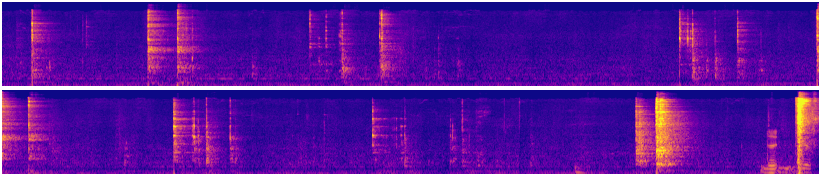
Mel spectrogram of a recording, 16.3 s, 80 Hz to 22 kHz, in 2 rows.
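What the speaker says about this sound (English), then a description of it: "Now we're going to remove the shock bolts" Metallic clanks and taps from tools while shock bolts are removed on a 2011 Harley Davidson Street Glide, scattered irregular knocks and clinks at close range, with a louder rattling burst near the end.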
